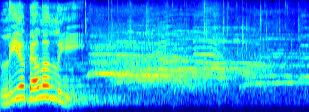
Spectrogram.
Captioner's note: audience applauds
